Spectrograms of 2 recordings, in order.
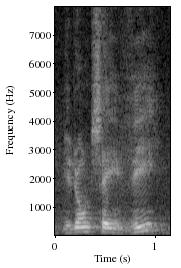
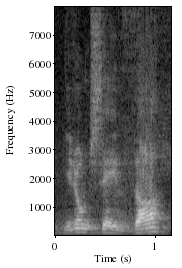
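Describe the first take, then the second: Both takes have the same delivery.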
